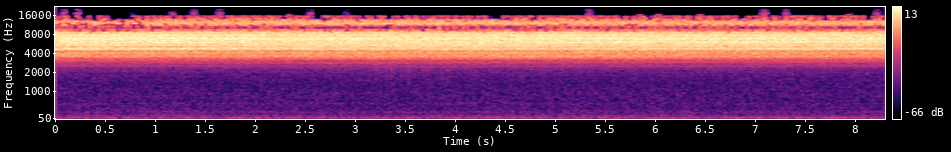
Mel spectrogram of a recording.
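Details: Black cicada in midsummer with a continuous, unbroken high-pitched screaming drone. It holds steady and loud throughout with no pauses, and no other sounds are clear.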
